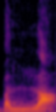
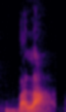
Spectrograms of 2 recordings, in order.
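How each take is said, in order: First: बल्ला with the ल held double; doubled consonant. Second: बला with a short, single ल; single consonant. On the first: Teacher contrasting two words for his class, doubled ल in बल्ला. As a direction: dwell on the ल्ल in बल्ला, stronger. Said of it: "double कर दिया". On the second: Teacher contrasting two words for his class, short ल in बला. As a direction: say बला lightly, the ल not held. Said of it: "तीसरा है दीर्घता". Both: Shown as a demonstration.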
